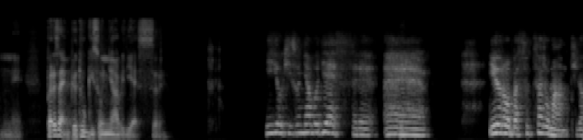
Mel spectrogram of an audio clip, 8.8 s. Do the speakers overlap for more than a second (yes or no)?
no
